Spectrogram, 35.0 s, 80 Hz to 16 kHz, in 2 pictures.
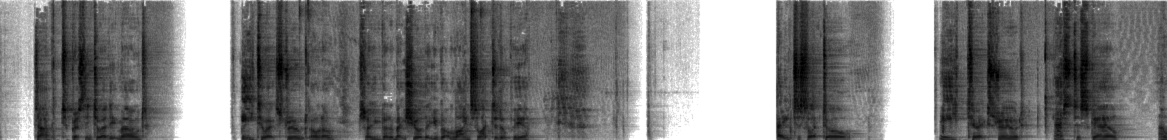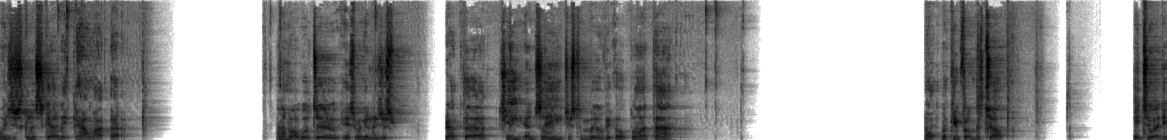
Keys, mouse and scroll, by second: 3.4 e, 9.2 Tab, 9.6 Tab, 11.6 a, 11.8 a, 12.1 a, 14.0 e, 15.6 s, 19.6 Tab, 20.6 Tab, 25.0 Tab, 25.0 g, 25.6 z, 30.0 Tab, 32.1 7, 34.6 Tab.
